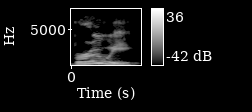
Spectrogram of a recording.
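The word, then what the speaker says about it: bruit: yes yes brewy is spelled Brew it is pronounced brewy a brewery is an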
